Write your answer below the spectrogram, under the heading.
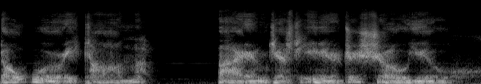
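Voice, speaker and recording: A man's growling put-on character voice, very deep and low, at a very slow pace with very even loudness and ordinary pitch variation. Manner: hissing whisper.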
